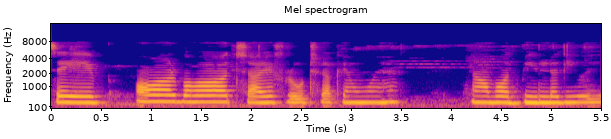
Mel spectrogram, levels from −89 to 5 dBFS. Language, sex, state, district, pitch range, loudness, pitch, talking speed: Hindi, female, Maharashtra, Aurangabad, 150-245 Hz, -15 LUFS, 235 Hz, 155 wpm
